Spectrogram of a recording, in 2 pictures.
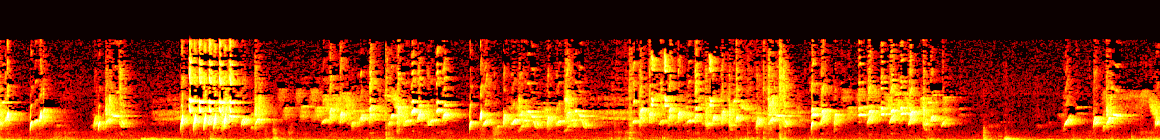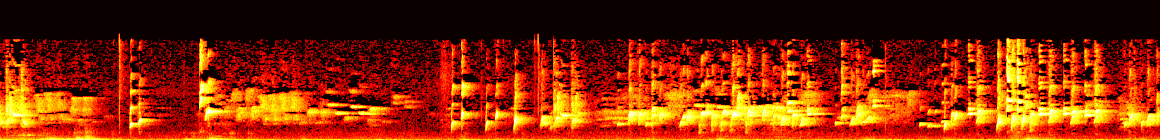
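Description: European goldfinch singing a fast, varied twittering song in long phrases broken by brief pauses. A bird of about a year running through its song.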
